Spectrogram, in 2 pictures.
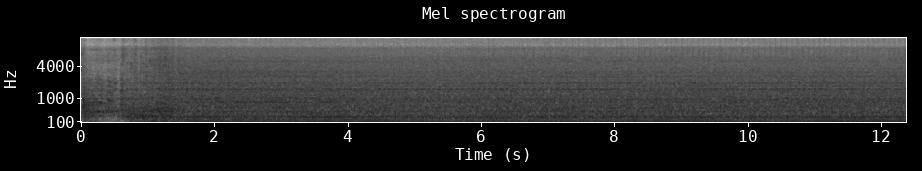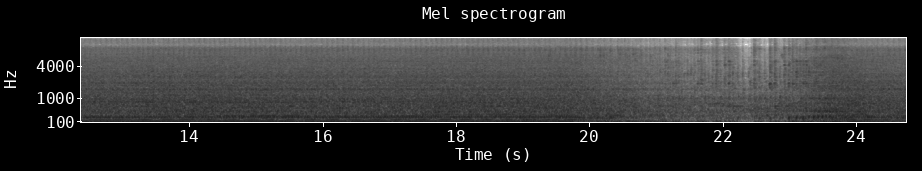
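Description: Ford 8N tractor's four-cylinder flathead petrol engine starting up and running steadily, cold, on its freshly rebuilt carburetor and readjusted governor. About twenty seconds in it slows and quietens for a couple of seconds, then picks up again.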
